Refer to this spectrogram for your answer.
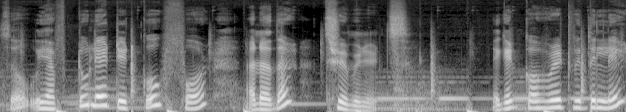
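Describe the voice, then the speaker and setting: With music playing in the background, a woman talks with long, frequent pauses. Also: moderate pace. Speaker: home cook. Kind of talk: cooking tutorial voice-over.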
